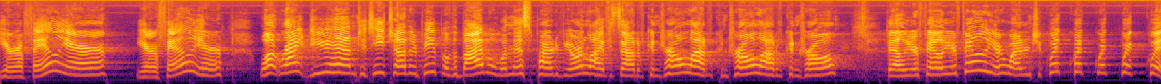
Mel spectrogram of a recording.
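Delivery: shrill, loud, bird-like voice. The speaker voices the enemy sitting on their shoulder, in a bird-like voice. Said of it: "he sounds just like a bird when he does it".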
